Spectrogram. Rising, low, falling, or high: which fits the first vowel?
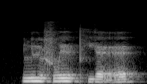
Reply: falling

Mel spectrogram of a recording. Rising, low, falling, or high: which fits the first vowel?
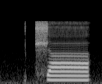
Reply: high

